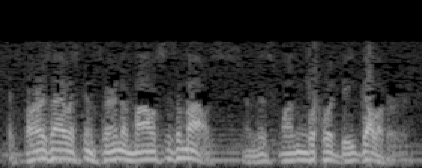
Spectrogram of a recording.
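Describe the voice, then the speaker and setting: A man's voice: fairly low pitch, lively intonation, fast talker, soft background music, natural voice. An actor playing a wry male insurance investigator who narrates his own case in an old radio detective drama. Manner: wry, dry, hardboiled narration. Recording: tinny scratchy old radio broadcast.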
